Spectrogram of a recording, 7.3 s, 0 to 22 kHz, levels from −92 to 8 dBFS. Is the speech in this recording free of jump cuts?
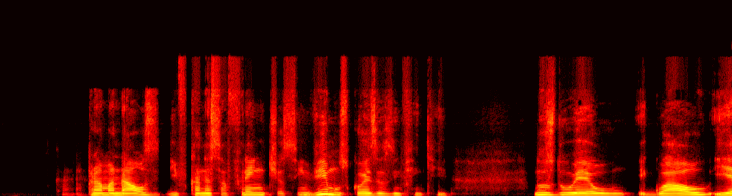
yes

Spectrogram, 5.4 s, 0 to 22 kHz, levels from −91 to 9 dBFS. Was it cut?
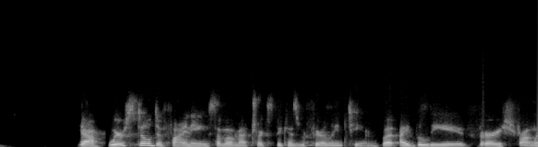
yes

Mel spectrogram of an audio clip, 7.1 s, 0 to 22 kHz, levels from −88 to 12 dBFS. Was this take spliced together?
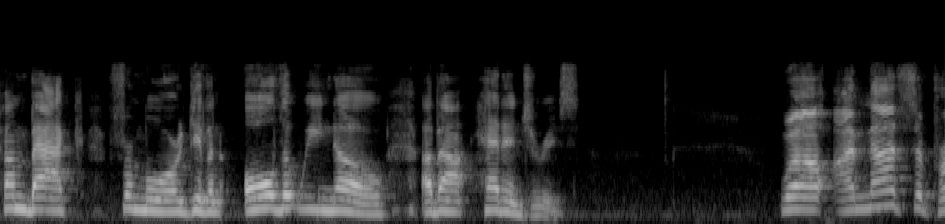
no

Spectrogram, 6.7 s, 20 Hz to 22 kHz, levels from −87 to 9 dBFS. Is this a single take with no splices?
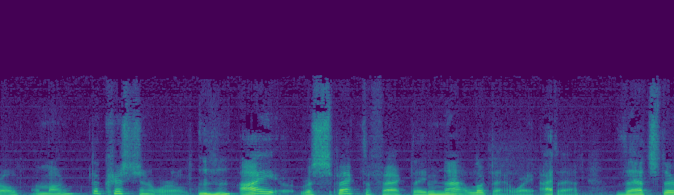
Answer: no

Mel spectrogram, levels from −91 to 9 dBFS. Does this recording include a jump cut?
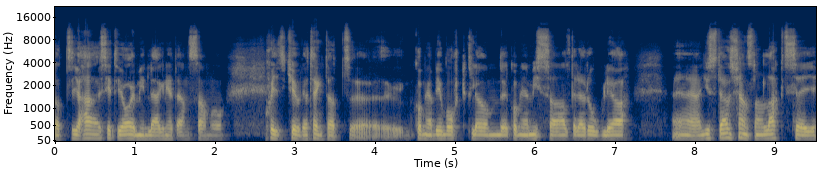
yes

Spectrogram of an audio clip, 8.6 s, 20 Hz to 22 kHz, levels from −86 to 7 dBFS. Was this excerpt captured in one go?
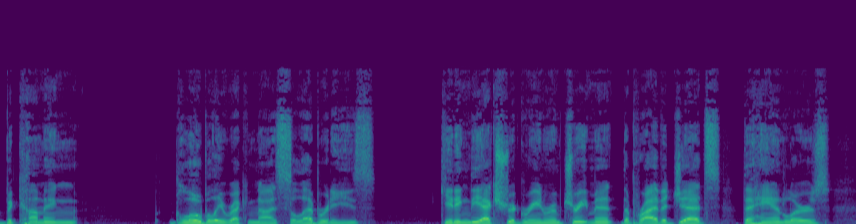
yes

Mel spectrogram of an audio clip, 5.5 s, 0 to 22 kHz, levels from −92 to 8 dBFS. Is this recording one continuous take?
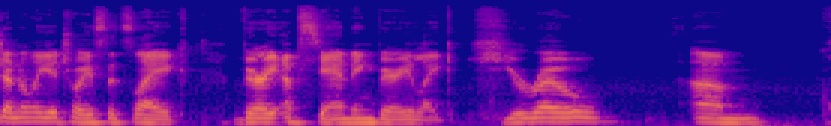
yes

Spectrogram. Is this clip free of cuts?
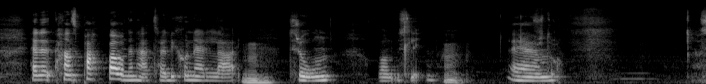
no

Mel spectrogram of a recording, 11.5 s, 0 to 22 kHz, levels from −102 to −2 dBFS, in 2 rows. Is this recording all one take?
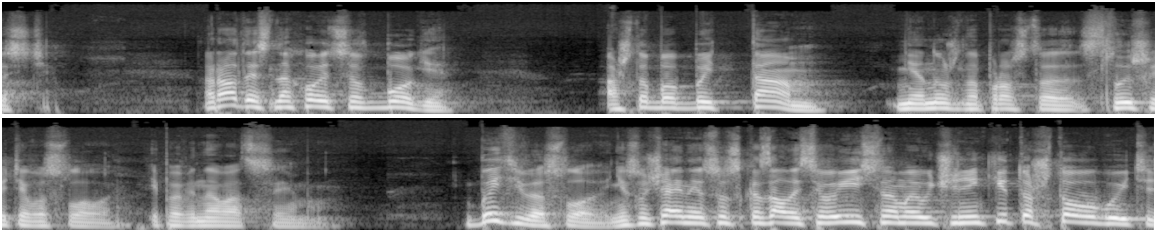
yes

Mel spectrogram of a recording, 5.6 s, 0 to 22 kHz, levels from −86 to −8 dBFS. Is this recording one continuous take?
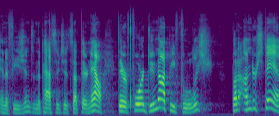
yes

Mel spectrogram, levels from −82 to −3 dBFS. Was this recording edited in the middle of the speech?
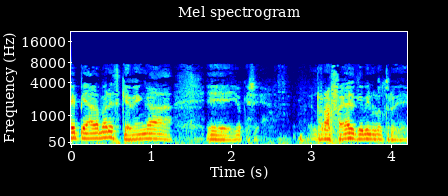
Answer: no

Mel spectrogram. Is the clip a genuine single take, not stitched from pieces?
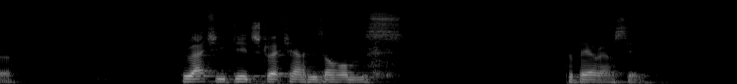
yes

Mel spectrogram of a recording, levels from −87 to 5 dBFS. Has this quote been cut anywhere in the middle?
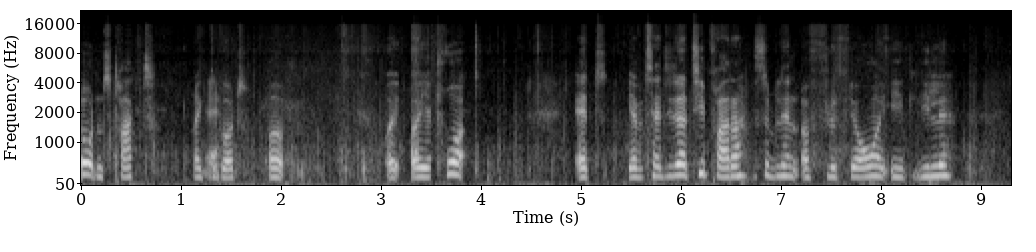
yes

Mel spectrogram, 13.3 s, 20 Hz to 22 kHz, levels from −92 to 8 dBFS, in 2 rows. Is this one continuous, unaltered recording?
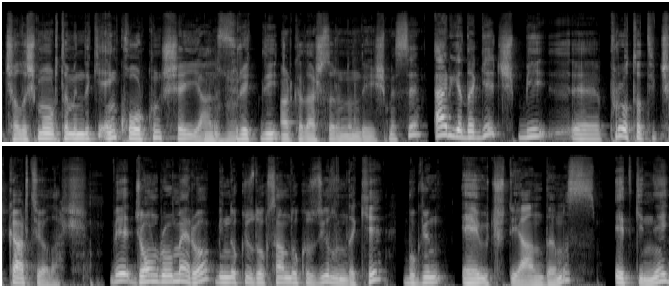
no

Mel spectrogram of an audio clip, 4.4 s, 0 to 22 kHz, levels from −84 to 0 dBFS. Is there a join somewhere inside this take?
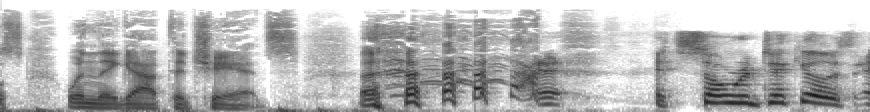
no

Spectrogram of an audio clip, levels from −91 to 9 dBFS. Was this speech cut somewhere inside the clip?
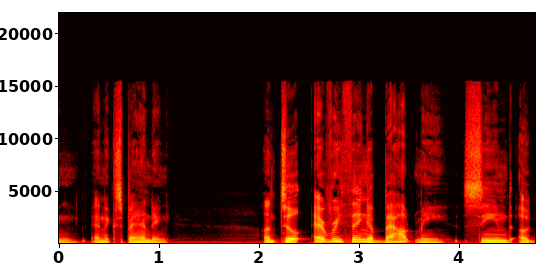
no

